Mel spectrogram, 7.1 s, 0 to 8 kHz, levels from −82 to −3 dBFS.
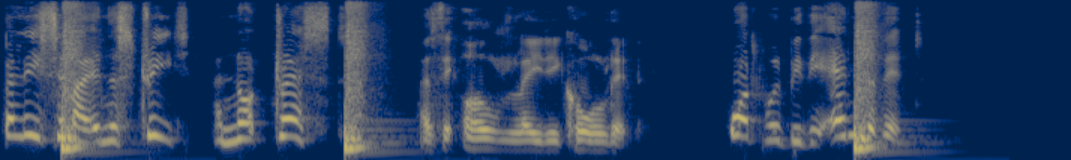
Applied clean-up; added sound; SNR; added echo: none; Snare drum; 2 dB; none.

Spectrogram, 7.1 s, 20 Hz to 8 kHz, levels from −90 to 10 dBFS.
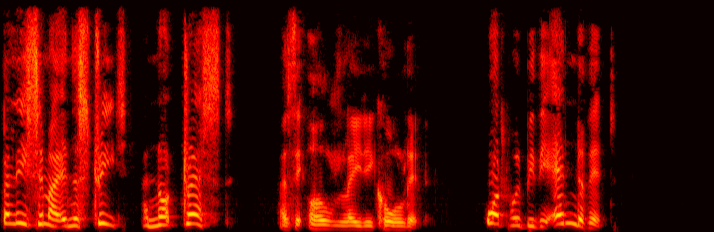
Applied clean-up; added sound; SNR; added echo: none; none; none; none.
